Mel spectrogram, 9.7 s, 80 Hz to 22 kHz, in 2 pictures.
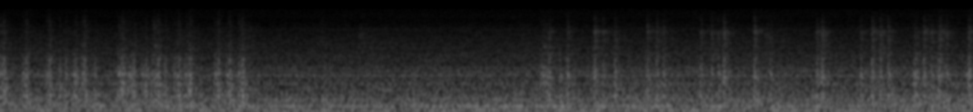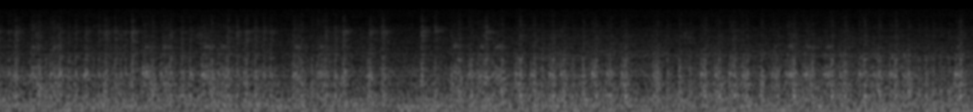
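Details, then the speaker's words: AT&T Unix PC (7300) booting from a real physical MiniScribe hard drive: steady hum with rapid, busy clunky seek clicks, normal for this old loud drive. "and you can hear what sounds like a real hard drive because well it is a real hard drive this is not one of the emulated hard drives that I'm using here this is actually a real physical mini scribe the good old loud ones listen to that clunky clunky clunk"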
